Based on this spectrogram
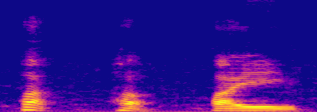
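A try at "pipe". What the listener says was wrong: না এটা তো হচ্ছে বাতাসটা বের হবে না,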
